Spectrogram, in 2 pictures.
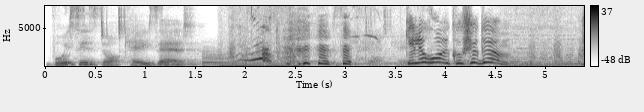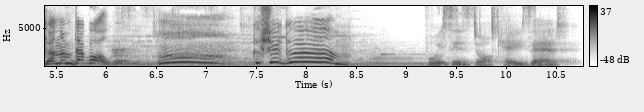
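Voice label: Kazakh kid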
